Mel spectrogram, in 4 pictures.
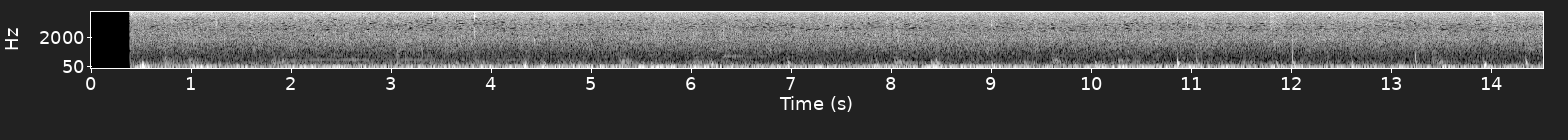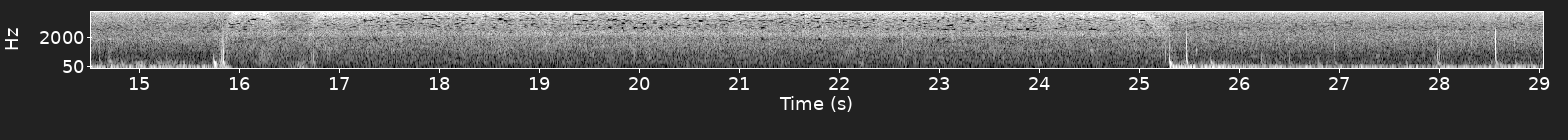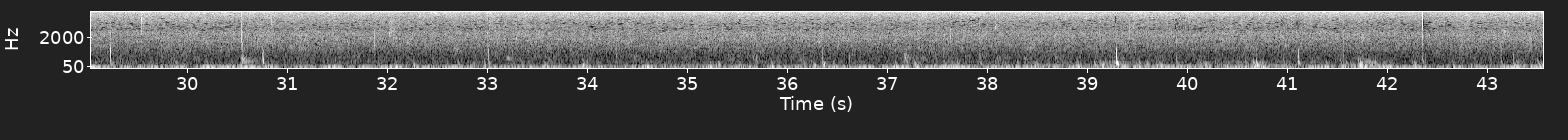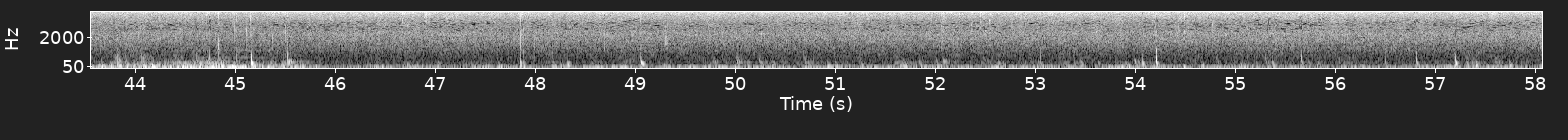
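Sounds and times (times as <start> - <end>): low rumble: 0.4 - 15.8
steady rain: 0.4 - 58.0.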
